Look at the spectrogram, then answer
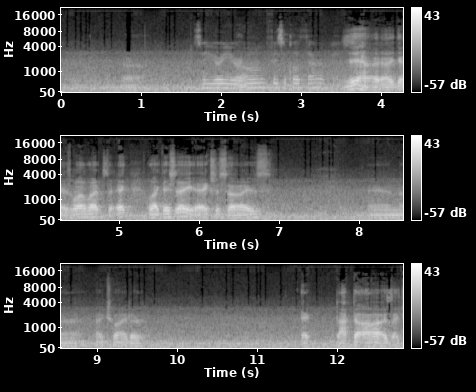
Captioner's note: laughs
